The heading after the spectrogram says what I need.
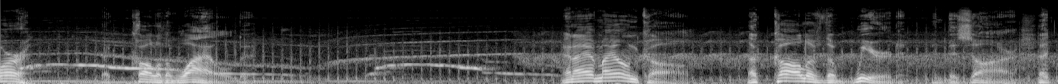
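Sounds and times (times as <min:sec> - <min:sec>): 
speech: 0:00.0 - 0:00.4, 0:01.4 - 0:02.7, 0:05.6 - 0:06.9, 0:07.5 - 0:10.5
sirens wailing: 0:02.8 - 0:09.9.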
